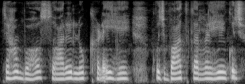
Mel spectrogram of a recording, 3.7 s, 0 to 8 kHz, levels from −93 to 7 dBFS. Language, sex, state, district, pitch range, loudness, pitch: Hindi, female, Madhya Pradesh, Bhopal, 195-215 Hz, -16 LUFS, 205 Hz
